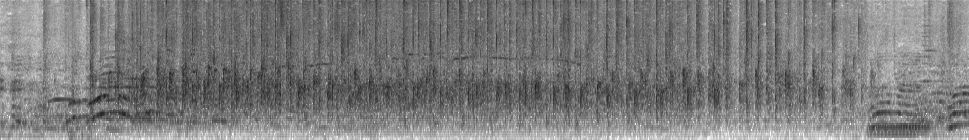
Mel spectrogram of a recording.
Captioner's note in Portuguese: aplausos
